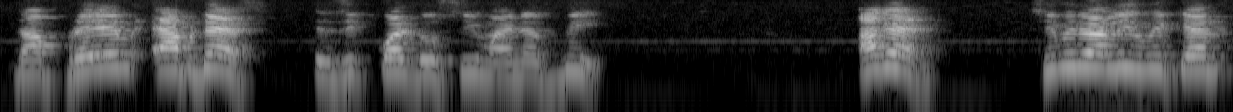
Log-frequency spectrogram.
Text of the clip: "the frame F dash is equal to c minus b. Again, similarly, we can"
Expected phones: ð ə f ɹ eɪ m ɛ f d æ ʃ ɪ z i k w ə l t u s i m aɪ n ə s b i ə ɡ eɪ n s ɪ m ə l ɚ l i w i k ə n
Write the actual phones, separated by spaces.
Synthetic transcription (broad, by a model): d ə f ɹ eɪ m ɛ p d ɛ s ɪ z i k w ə l t u s i m aɪ n ə s b i ə ɡ eɪ n s ɪ m ə l ɚ l i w i k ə n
